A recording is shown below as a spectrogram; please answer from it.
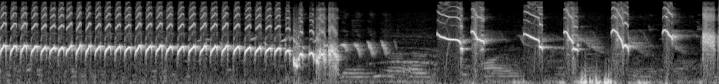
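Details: White-rumped shama of the Medan type singing vigorously, full of varied fills, a lure to make other shamas sing and grow agitated: a fast run of repeated buzzy rising notes, then sharp swooping whistles and scratchy notes.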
